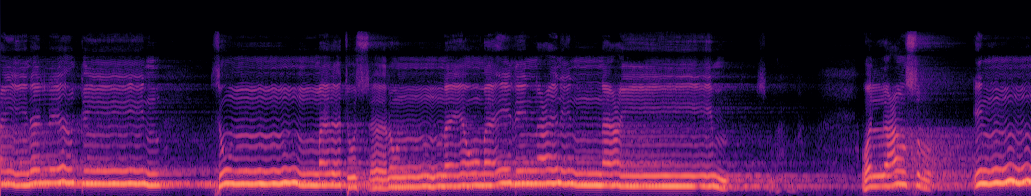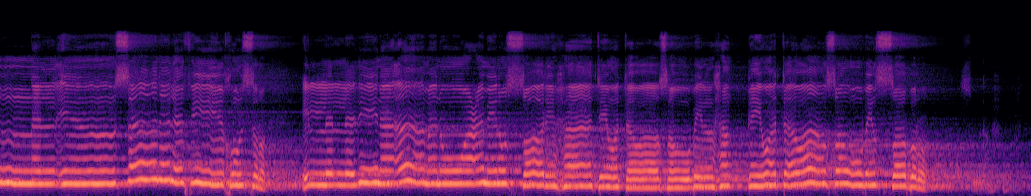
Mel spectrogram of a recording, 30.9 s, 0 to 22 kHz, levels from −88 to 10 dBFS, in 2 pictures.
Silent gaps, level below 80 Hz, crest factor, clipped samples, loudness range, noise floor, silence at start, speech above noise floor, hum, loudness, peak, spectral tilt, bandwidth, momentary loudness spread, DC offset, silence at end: none; -62 dBFS; 12 dB; under 0.1%; 4 LU; -45 dBFS; 0 s; 28 dB; none; -17 LUFS; -6 dBFS; -7.5 dB/octave; 11 kHz; 12 LU; under 0.1%; 0.35 s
